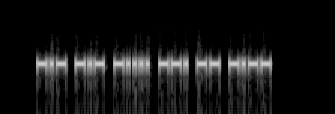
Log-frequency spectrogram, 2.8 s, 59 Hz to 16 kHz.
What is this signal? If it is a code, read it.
Morse code, heard as a keyed tone, about 43 wpm, 700 Hz. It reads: KK6GMY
